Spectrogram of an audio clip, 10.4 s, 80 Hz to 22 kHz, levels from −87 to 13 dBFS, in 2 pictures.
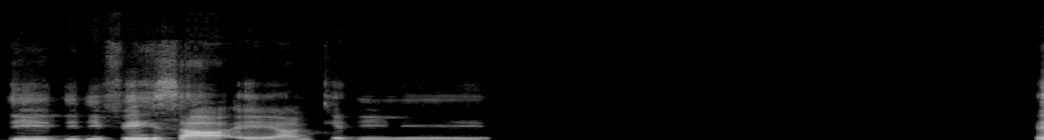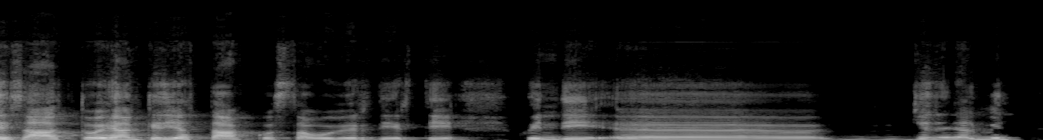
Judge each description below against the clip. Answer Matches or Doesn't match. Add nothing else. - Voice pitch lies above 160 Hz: Doesn't match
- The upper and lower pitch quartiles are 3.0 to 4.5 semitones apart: Doesn't match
